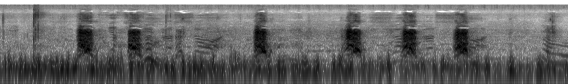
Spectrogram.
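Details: A Giant Schnauzer gives six strong, abrupt barks at irregular intervals, some in quick pairs, over a low steady background murmur with faint voice-like sounds between barks.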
